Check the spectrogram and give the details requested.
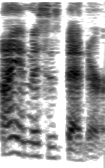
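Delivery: ordinary delivery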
